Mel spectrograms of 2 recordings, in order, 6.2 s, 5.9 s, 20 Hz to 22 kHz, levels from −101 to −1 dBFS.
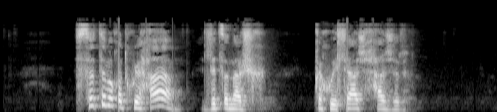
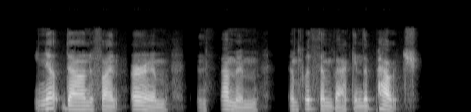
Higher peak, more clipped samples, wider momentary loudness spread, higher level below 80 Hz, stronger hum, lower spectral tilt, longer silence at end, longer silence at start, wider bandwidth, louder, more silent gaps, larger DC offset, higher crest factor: first, 0 dBFS vs -4 dBFS; neither; second, 12 LU vs 18 LU; first, -56 dBFS vs -70 dBFS; neither; second, -3 dB/octave vs -6.5 dB/octave; first, 1.15 s vs 0.7 s; first, 0.95 s vs 0.45 s; first, 11 kHz vs 7.8 kHz; first, -14 LUFS vs -26 LUFS; second, none vs 2.38-2.43 s, 3.47-3.60 s; neither; second, 16 dB vs 24 dB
